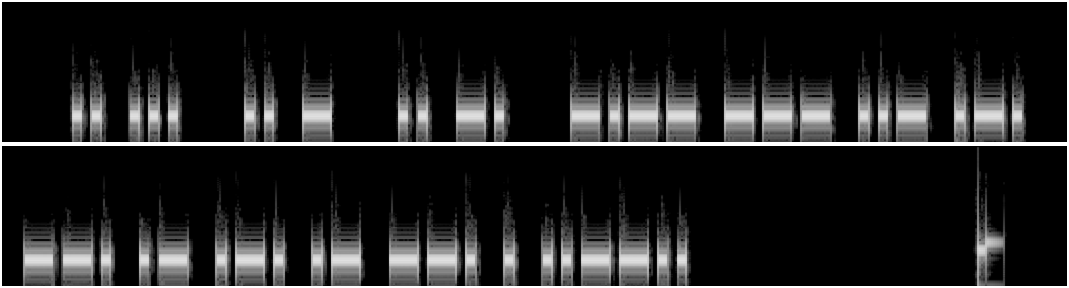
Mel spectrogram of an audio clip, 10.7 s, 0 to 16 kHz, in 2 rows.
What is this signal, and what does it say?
Morse code, heard as a keyed tone, about 25 wpm, 700 Hz. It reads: IS IT IN YOUR GARAGE?
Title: Sentences from Top 1600 Words 25wpm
